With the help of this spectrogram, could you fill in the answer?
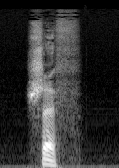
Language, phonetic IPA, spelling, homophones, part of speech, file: Polish, [ʃɛf], szew, szef, noun, Pl-szew.ogg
